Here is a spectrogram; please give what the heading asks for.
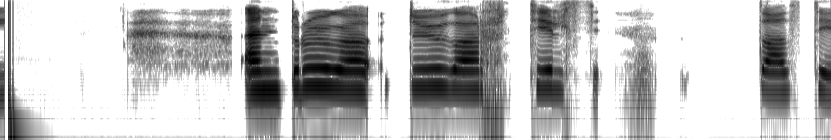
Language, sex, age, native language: Icelandic, male, 10, Icelandic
